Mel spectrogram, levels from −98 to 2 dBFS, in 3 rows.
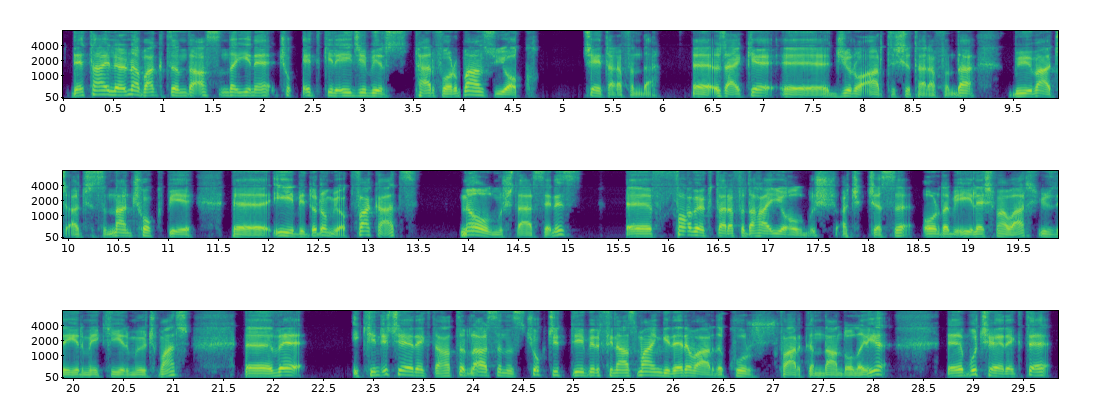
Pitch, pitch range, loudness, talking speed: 130 Hz, 105-170 Hz, -15 LUFS, 120 wpm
